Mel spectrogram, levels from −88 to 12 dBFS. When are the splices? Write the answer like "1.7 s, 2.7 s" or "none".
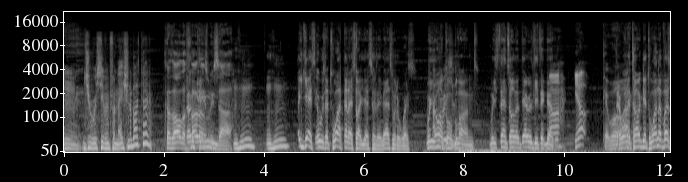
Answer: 1.9 s, 4.6 s, 7.1 s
